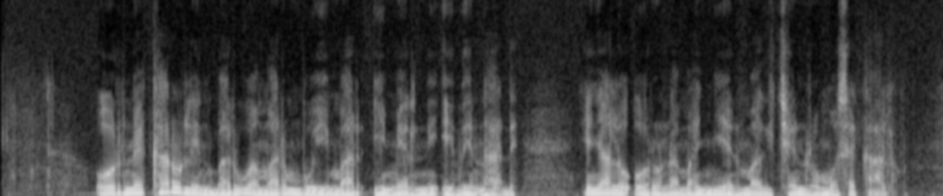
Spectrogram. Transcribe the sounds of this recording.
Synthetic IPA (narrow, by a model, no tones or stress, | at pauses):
oɾnɛkʰaɾɔlɪnbaɾuamarmboimaɾimelnɪʔɪd̪ɪna̰dɛ | ɪɲalɔʔoɾona̰maɲenma̰ɡt͡ʃenɾomɔsɛkʰa̰lɔ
